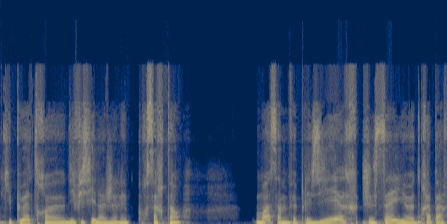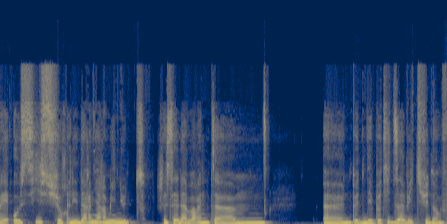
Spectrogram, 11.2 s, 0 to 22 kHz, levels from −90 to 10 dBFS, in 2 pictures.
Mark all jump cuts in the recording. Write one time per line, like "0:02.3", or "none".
0:01.6
0:04.5
0:05.2
0:06.4
0:07.5
0:08.2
